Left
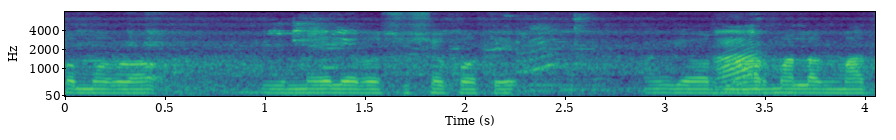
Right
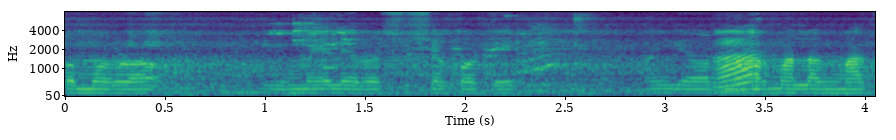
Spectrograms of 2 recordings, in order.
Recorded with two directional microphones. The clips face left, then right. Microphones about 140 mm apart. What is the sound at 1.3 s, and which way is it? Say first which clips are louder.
Speech: left 5 dB; 15° left (ahead or behind).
